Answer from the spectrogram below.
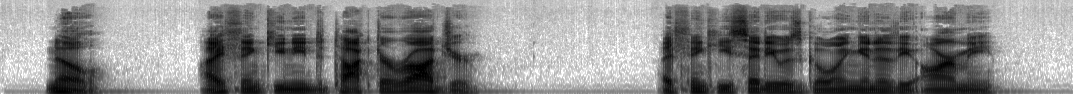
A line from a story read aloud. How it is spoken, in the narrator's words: Carl said in a monotone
